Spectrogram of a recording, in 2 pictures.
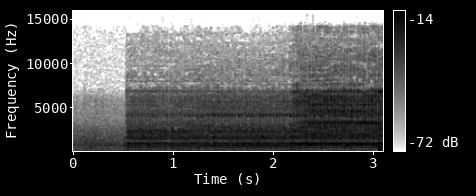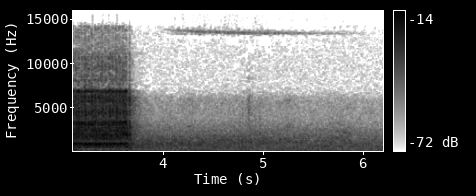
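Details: PlayStation 2 slim before repair, strange sound from the laser motor: a whirring hiss rises and steps up for about three seconds, then drops away. Abnormal disc drive motor noise.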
